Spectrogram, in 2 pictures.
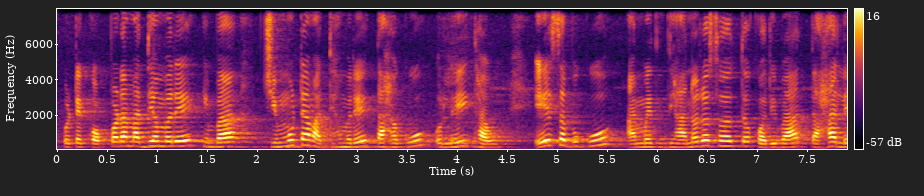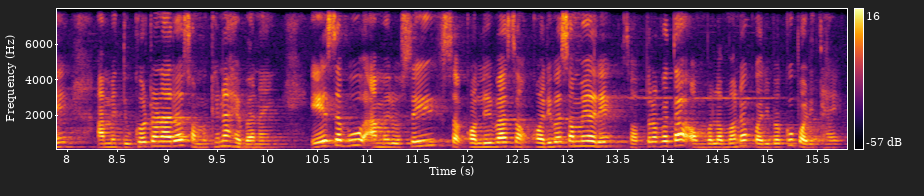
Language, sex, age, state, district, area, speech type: Odia, female, 18-30, Odisha, Khordha, rural, spontaneous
